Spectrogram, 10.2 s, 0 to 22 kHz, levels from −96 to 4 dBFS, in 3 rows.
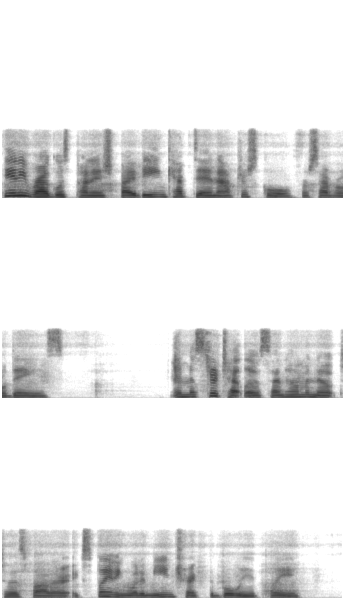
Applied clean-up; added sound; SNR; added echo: neural mask model RNNoise.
